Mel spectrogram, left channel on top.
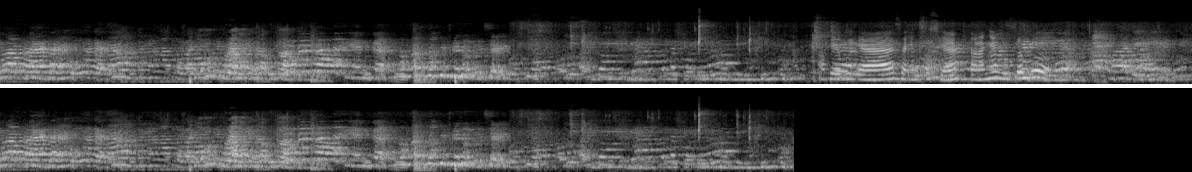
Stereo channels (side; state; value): right; drops out; at 8.0 s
